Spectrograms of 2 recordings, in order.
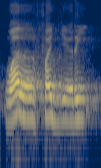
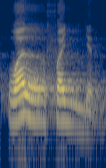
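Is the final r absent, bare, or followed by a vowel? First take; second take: vowel; bare. First: The final r is followed by a vowel. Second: The final r is said with no vowel. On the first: The speaker calls it wrong. "Atau dibaca diharokati" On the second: The speaker calls it right. "yang betul adalah wal fajr"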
